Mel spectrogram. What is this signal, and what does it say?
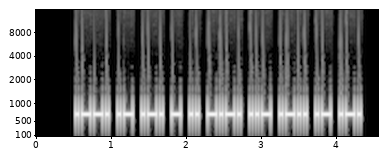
Morse code, heard as a keyed tone, about 30 wpm, 700 Hz. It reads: PARTICULAR
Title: Sentences from Top 600 Words - New Word Drill - 30wpm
